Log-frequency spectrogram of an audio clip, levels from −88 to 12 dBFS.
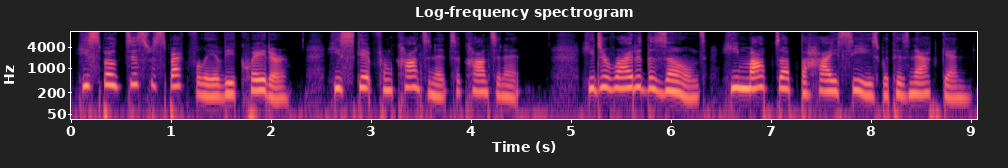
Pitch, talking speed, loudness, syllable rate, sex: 225 Hz, 165 wpm, -18 LUFS, 5.3 syllables/s, female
